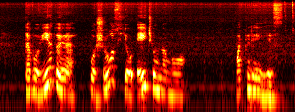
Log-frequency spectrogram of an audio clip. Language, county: Lithuanian, Utena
